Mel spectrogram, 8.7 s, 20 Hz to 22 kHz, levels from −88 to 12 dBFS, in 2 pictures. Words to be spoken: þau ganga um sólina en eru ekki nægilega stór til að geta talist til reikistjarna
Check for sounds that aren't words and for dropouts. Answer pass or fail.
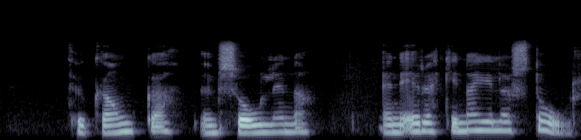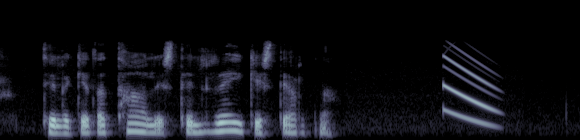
fail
